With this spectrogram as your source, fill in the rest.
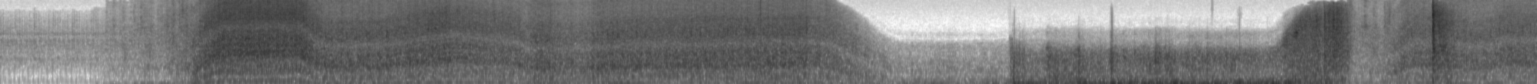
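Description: A large propeller whirs loudly.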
